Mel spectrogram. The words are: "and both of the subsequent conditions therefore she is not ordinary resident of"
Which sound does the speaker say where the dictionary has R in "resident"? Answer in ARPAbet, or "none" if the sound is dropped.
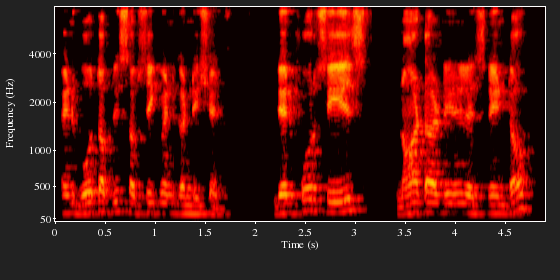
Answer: L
